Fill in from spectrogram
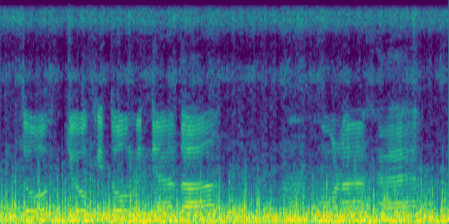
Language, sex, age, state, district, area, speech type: Punjabi, male, 18-30, Punjab, Muktsar, urban, spontaneous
